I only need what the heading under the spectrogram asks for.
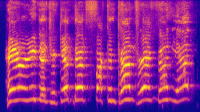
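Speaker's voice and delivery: booming, very high, loud bellowing yell. Recalling a voice the whole building could hear: retelling a bellowing shout. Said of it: "you hear this bellowing voice".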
